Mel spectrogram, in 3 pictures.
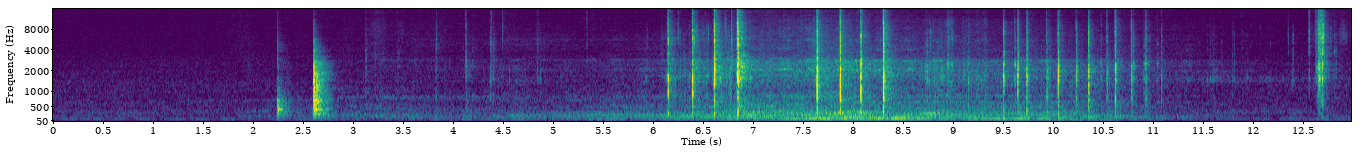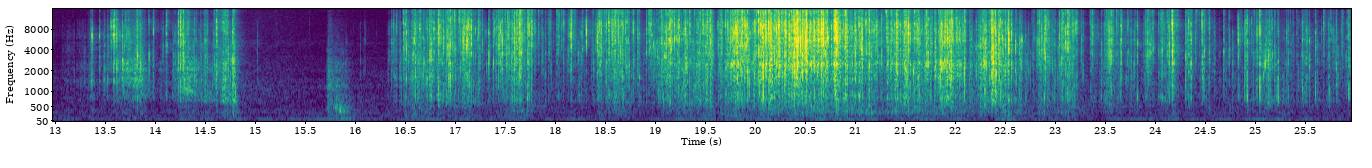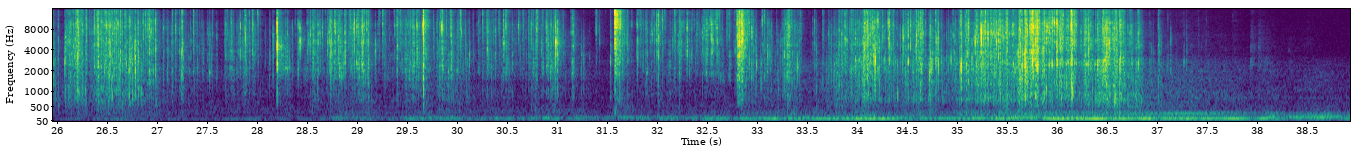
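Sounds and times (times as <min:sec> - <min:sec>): wrapper crinkling and tearing: 0:06.0 - 0:07.1, 0:07.7 - 0:15.1, 0:16.3 - 0:37.5.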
